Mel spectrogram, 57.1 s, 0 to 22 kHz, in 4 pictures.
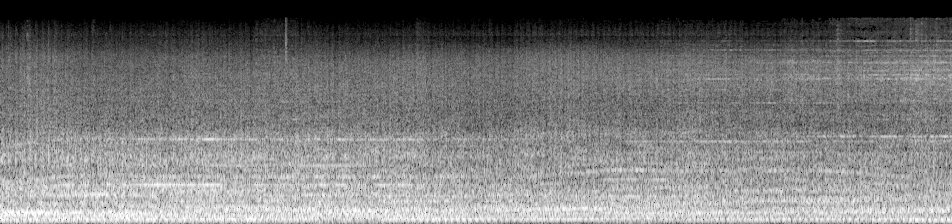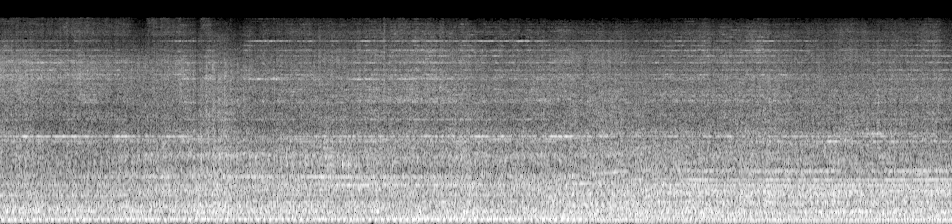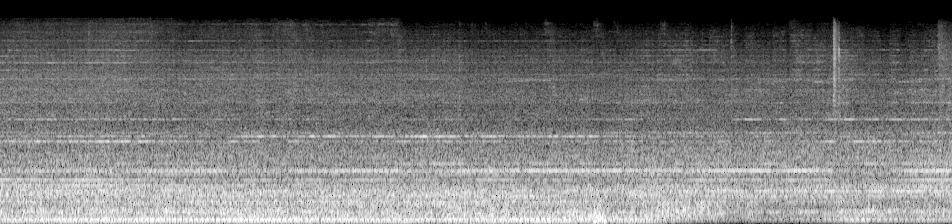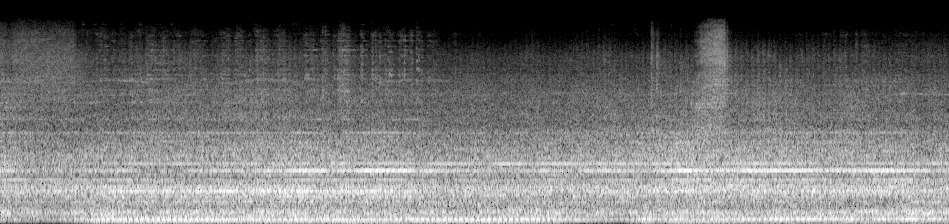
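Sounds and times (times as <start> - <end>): locomotive engine rumble: 0.0 - 40.0
wheel squeal: 10.1 - 49.6.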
